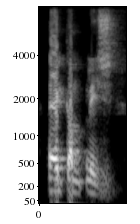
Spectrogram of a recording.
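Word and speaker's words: accomplish: इसमें जो स्ट्रेस आएगा वो कै पर आ जाएगा, स्व साउंड अपना स्ट्रेस लेता नहीं है, इसे बोलते हैं आपका एकम्प्लिश। अगले क्वेश्चन पे आ जाओ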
